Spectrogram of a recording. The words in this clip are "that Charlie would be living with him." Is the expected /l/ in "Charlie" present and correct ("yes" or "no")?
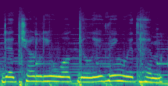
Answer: yes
